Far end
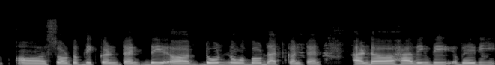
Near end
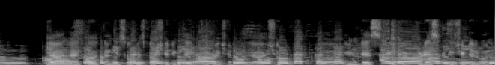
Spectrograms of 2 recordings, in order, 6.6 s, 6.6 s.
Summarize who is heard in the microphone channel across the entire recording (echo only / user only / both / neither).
both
